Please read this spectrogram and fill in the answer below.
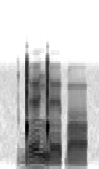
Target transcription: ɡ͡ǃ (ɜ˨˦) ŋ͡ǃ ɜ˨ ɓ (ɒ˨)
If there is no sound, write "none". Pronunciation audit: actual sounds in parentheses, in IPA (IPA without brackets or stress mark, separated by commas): ɜ˦, ɒ˨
